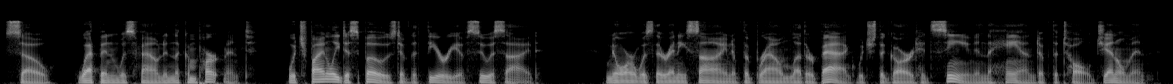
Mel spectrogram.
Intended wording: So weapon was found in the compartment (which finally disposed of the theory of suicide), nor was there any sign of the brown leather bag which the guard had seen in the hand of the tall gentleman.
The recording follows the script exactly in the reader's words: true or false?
true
